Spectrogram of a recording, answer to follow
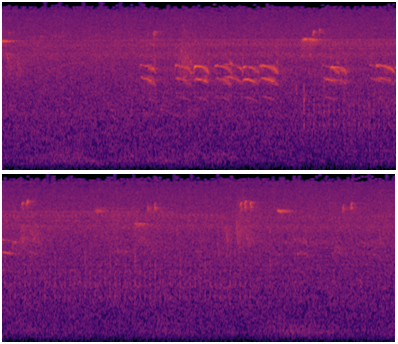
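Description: A songbird calling: a quick run of repeated chirps from about two to five and a half seconds in, with scattered short high chips, over faint steady outdoor background noise.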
